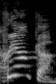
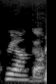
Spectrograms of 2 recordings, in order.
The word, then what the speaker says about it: Priyanka: But I can't pronounce her name. Priyanka. – Yeah, Priyanka.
